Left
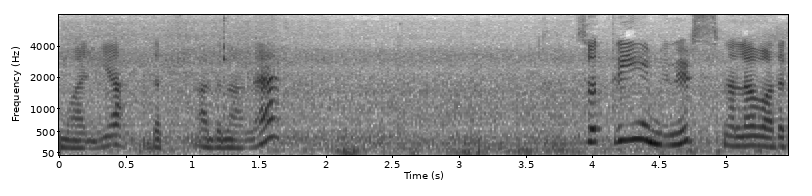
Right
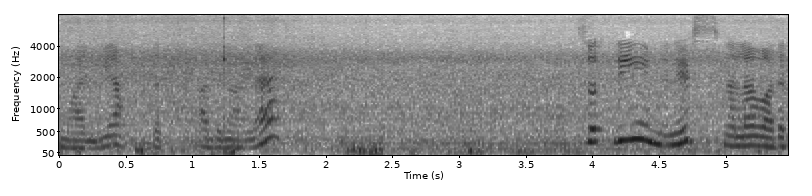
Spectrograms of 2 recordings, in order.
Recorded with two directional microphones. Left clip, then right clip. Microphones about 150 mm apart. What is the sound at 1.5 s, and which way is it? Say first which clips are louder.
Speech: left 5 dB; 45° left (ahead or behind).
